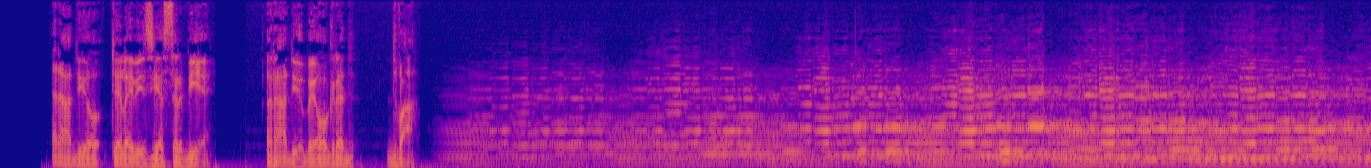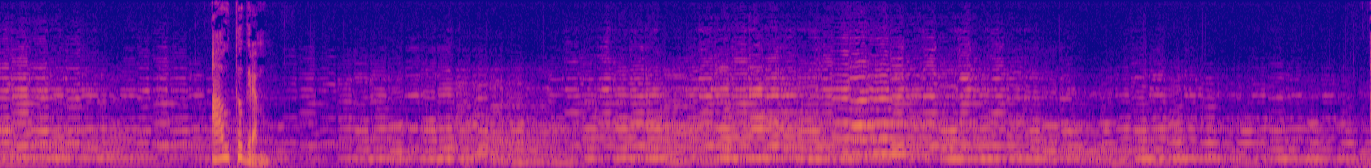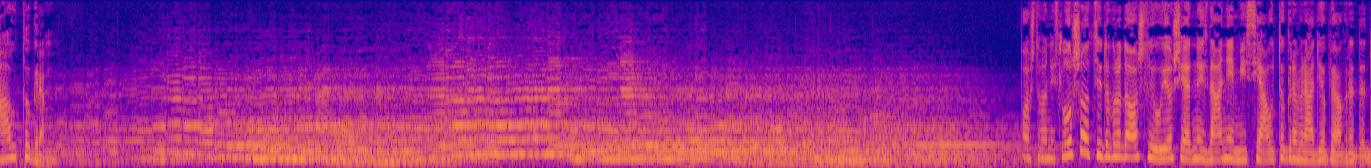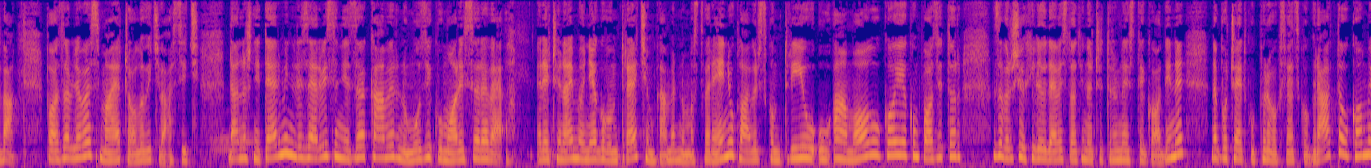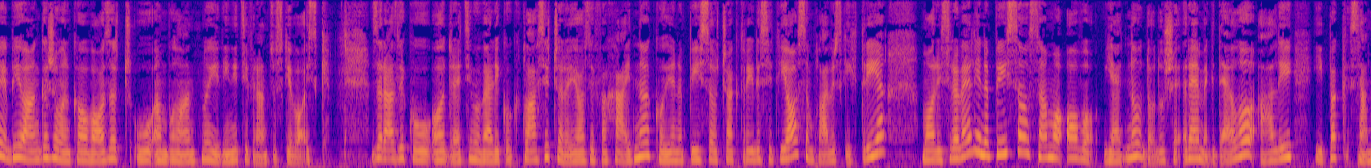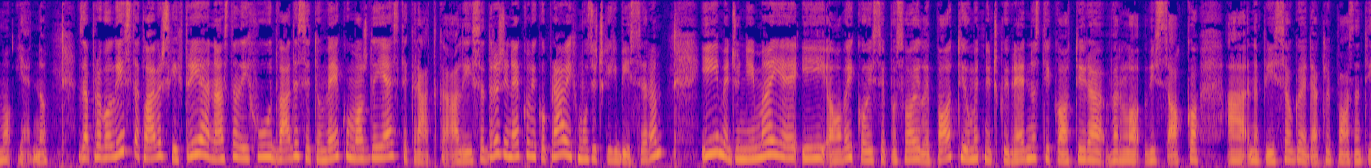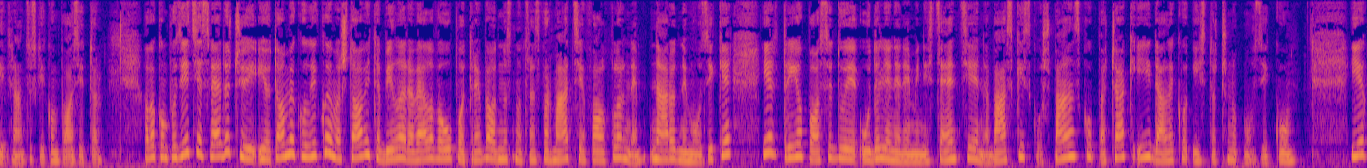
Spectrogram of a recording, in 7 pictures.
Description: Морис Равел - Клавирски трио у а-молу.
Трио, наиме поседује удаљене реминисценције на баскијску, шпанску и чак далекоисточну музику. Слушаћемо га у извођењу ансамбла Trio di Parma.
